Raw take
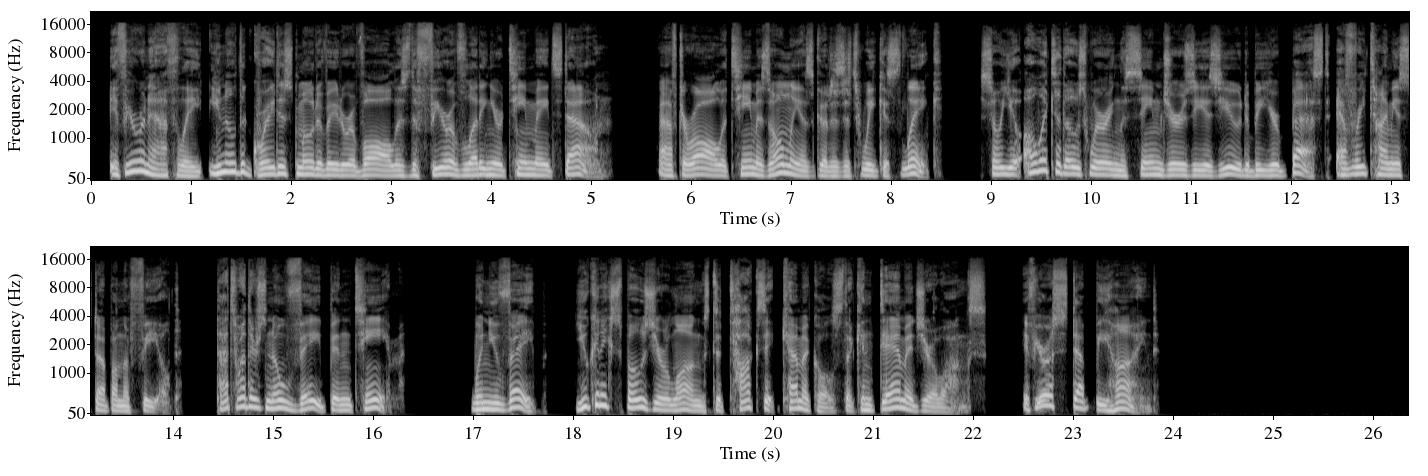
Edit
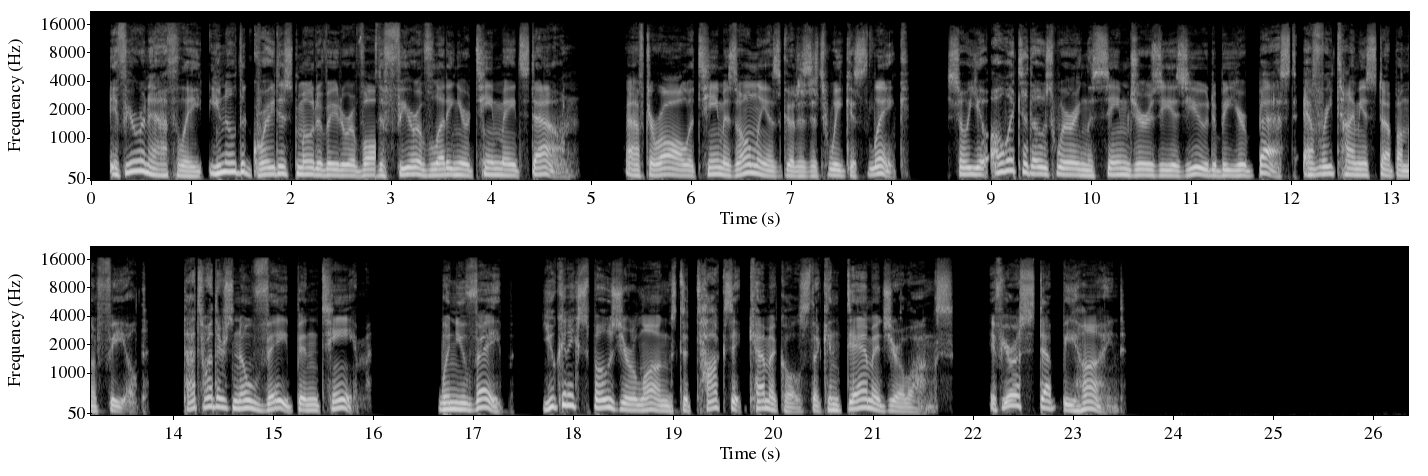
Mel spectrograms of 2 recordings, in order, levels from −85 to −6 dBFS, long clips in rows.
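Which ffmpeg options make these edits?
-filter_complex "[0:a]asplit=2[a][b];[a]atrim=end=2.852[c];[b]atrim=start=3.178[d];[c][d]acrossfade=d=0.004:c1=hsin:c2=hsin"

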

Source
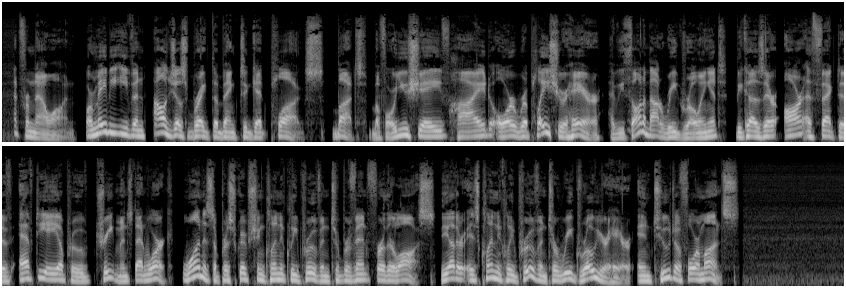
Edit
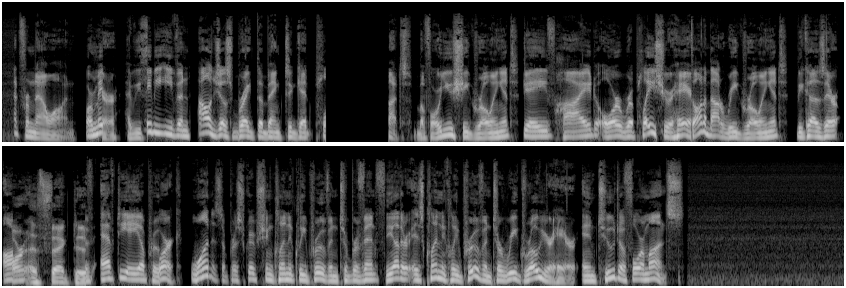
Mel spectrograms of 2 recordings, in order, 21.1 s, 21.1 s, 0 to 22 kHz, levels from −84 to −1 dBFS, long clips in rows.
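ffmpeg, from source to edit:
-filter_complex "[0:a]asplit=13[a][b][c][d][e][f][g][h][i][j][k][l][m];[a]atrim=end=1.252[n];[b]atrim=start=7.288:end=7.852[o];[c]atrim=start=1.248:end=3.48,asetpts=PTS-STARTPTS,afade=t=out:st=2.228:d=0.004:c=hsin[p];[d]atrim=start=3.48:end=4.27,asetpts=PTS-STARTPTS,volume=0[q];[e]atrim=start=4.27:end=5.202,asetpts=PTS-STARTPTS,afade=t=in:d=0.004:c=hsin[r];[f]atrim=start=8.358:end=9.122[s];[g]atrim=start=5.198:end=7.292[t];[h]atrim=start=7.848:end=9.894[u];[i]atrim=start=9.89:end=10.55,asetpts=PTS-STARTPTS,asetrate=31752,aresample=44100[v];[j]atrim=start=10.546:end=11.472[w];[k]atrim=start=12.378:end=12.99,asetpts=PTS-STARTPTS,afade=t=out:st=0.608:d=0.004:c=hsin:silence=0.223872[x];[l]atrim=start=12.99:end=15.202,asetpts=PTS-STARTPTS,afade=t=in:d=0.88:silence=0.223872[y];[m]atrim=start=15.998[z];[n][o]acrossfade=d=0.004:c1=hsin:c2=hsin[aa];[p][q][r]concat=n=3:v=0:a=1[ab];[aa][ab]acrossfade=d=0.004:c1=hsin:c2=hsin[ac];[ac][s]acrossfade=d=0.004:c1=hsin:c2=hsin[ad];[ad][t]acrossfade=d=0.004:c1=hsin:c2=hsin[ae];[ae][u]acrossfade=d=0.004:c1=hsin:c2=hsin[af];[af][v]acrossfade=d=0.004:c1=hsin:c2=hsin[ag];[ag][w]acrossfade=d=0.004:c1=hsin:c2=hsin[ah];[x][y]concat=n=2:v=0:a=1[ai];[ah][ai]acrossfade=d=0.004:c1=hsin:c2=hsin[aj];[aj][z]acrossfade=d=0.004:c1=hsin:c2=hsin"

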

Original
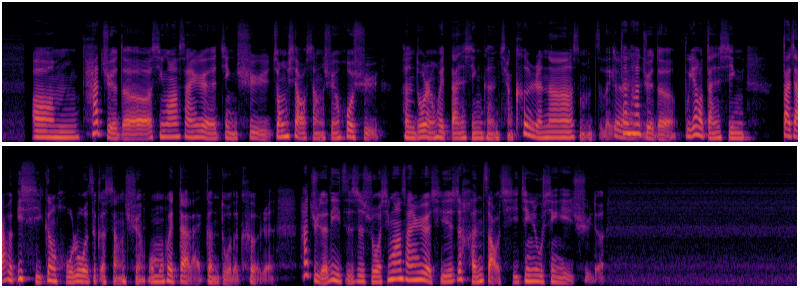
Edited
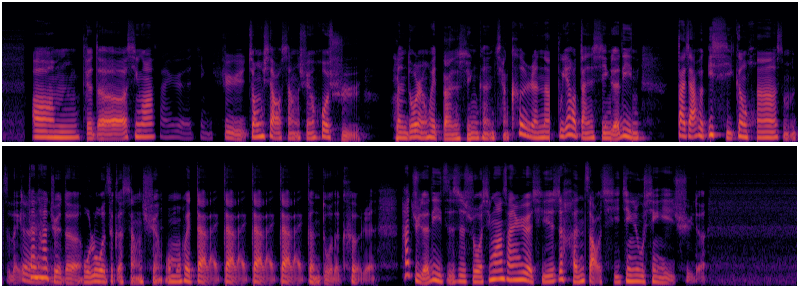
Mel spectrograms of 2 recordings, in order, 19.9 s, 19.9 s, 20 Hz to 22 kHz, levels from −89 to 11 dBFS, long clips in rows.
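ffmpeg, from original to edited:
-filter_complex "[0:a]asplit=16[a][b][c][d][e][f][g][h][i][j][k][l][m][n][o][p];[a]atrim=end=1.062[q];[b]atrim=start=1.368:end=2.22,asetpts=PTS-STARTPTS,afade=t=out:st=0.722:d=0.13:c=qsin:silence=0.0707946[r];[c]atrim=start=2.22:end=3.05,asetpts=PTS-STARTPTS,volume=-23dB[s];[d]atrim=start=3.05:end=4.434,asetpts=PTS-STARTPTS,afade=t=in:d=0.13:c=qsin:silence=0.0707946[t];[e]atrim=start=4.43:end=5.05,asetpts=PTS-STARTPTS,asetrate=33075,aresample=44100[u];[f]atrim=start=5.046:end=5.614[v];[g]atrim=start=5.61:end=5.91,asetpts=PTS-STARTPTS,asetrate=37926,aresample=44100[w];[h]atrim=start=5.906:end=6.892[x];[i]atrim=start=8.418:end=9.192[y];[j]atrim=start=13.908:end=14.182[z];[k]atrim=start=9.188:end=10.752[aa];[l]atrim=start=6.888:end=8.422[ab];[m]atrim=start=10.748:end=12.532[ac];[n]atrim=start=12.178:end=12.532[ad];[o]atrim=start=12.178:end=12.532[ae];[p]atrim=start=12.178[af];[r][s][t]concat=n=3:v=0:a=1[ag];[q][ag]acrossfade=d=0.004:c1=hsin:c2=hsin[ah];[ah][u]acrossfade=d=0.004:c1=hsin:c2=hsin[ai];[ai][v]acrossfade=d=0.004:c1=hsin:c2=hsin[aj];[aj][w]acrossfade=d=0.004:c1=hsin:c2=hsin[ak];[ak][x]acrossfade=d=0.004:c1=hsin:c2=hsin[al];[al][y]acrossfade=d=0.004:c1=hsin:c2=hsin[am];[am][z]acrossfade=d=0.004:c1=hsin:c2=hsin[an];[an][aa]acrossfade=d=0.004:c1=hsin:c2=hsin[ao];[ao][ab]acrossfade=d=0.004:c1=hsin:c2=hsin[ap];[ap][ac]acrossfade=d=0.004:c1=hsin:c2=hsin[aq];[aq][ad]acrossfade=d=0.004:c1=hsin:c2=hsin[ar];[ar][ae]acrossfade=d=0.004:c1=hsin:c2=hsin[as];[as][af]acrossfade=d=0.004:c1=hsin:c2=hsin"

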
